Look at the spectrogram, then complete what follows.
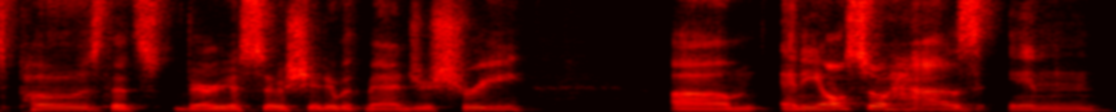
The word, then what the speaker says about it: Manjushri: that's very associated with manjushri and he also has in his right hand this is a very chinese version of manjushri who they call him manchulia right that's their pronunciation of manju shri you'll see that he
